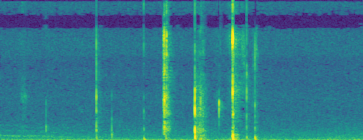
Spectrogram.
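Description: A plastic lid clicks and snaps off a small tub.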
